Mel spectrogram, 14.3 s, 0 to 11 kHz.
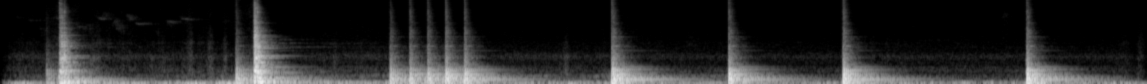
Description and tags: Me tapping the electric heater in my bedroom recorded with an ME66!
